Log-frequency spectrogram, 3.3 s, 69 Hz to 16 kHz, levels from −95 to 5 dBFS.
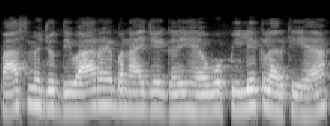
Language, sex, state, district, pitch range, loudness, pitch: Hindi, male, Jharkhand, Garhwa, 145-165 Hz, -14 LUFS, 150 Hz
